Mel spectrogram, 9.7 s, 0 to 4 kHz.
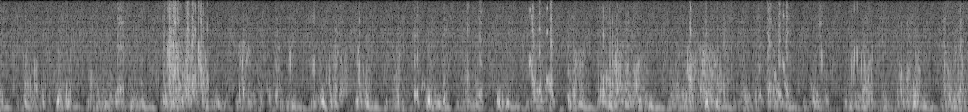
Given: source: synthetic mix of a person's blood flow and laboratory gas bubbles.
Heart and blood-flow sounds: Doppler ultrasound of blood flow; precordium
0.00-0.05 s: bubbles
0.21-0.74 s: bubbles
0.88-0.93 s: bubbles
0.98-1.45 s: bubbles
1.54-2.11 s: bubbles
2.36-2.82 s: bubbles
2.86-2.94 s: bubbles
3.08-3.50 s: bubbles
3.53-3.73 s: bubbles
3.90-4.03 s: bubbles
4.12-4.50 s: bubbles
4.66-4.91 s: bubbles
4.98-5.06 s: bubbles
5.27-5.58 s: bubbles
5.65-5.88 s: bubbles
5.95-6.49 s: bubbles
6.68-7.31 s: bubbles
7.43-7.48 s: bubbles
7.52-7.92 s: bubbles
8.09-8.30 s: bubbles
8.48-8.76 s: bubbles
8.94-9.24 s: bubbles
9.42-9.69 s: bubbles
From the record:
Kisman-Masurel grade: 242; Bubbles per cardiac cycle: several, 3 to 8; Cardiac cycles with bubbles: 100%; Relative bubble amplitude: moderate (0.250 to 0.450); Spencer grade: 3 (all of the cardiac periods contain showers or single bubble signals, but not dominating or overriding the cardiac motion signals); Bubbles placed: anywhere in the cardiac cycle

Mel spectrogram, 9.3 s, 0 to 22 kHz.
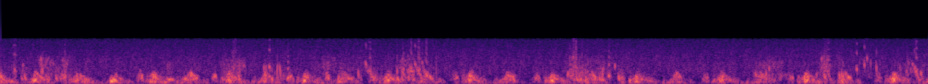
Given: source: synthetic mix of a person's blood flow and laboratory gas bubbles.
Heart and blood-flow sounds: Doppler ultrasound of blood flow; precordium
0.11-0.31 s: bubbles
0.33-0.74 s: bubbles
1.36-1.46 s: bubbles
1.64-1.98 s: bubbles
2.20-2.47 s: bubbles
2.61-2.93 s: bubbles
3.11-3.83 s: bubbles
3.93-4.34 s: bubbles
5.64-6.25 s: bubbles
7.52-7.92 s: bubbles
8.15-8.32 s: bubbles
8.37-8.47 s: bubbles
8.52-8.80 s: bubbles
8.97-9.29 s: bubbles
From the record:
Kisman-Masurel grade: 232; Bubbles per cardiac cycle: several, 3 to 8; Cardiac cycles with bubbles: 50 to 99%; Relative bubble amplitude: moderate (0.250 to 0.450); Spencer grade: 3 (all of the cardiac periods contain showers or single bubble signals, but not dominating or overriding the cardiac motion signals); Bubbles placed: only in the low amplitude regions of the cardiac cycle

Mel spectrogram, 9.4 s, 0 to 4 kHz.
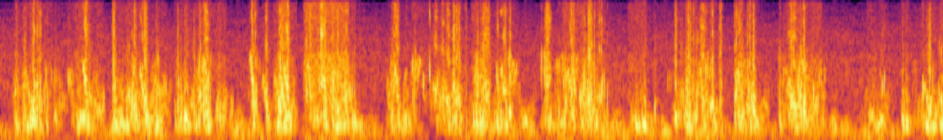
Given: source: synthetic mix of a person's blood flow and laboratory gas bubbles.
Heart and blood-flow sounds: Doppler ultrasound of blood flow; precordium
0.12-1.06 s: bubbles
1.12-1.69 s: bubbles
1.74-2.27 s: bubbles
2.48-2.98 s: bubbles
3.03-3.60 s: bubbles
3.85-4.67 s: bubbles
4.71-5.21 s: bubbles
5.38-6.11 s: bubbles
6.28-7.24 s: bubbles
7.34-7.62 s: bubbles
7.77-8.28 s: bubbles
8.66-8.88 s: bubbles
8.99-9.44 s: bubbles
From the record:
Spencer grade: 4 (maximum detectable bubble signal sounding continuously throughout systole and diastole of every cardiac period, and overriding the amplitude of the normal cardiac signals); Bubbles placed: anywhere in the cardiac cycle

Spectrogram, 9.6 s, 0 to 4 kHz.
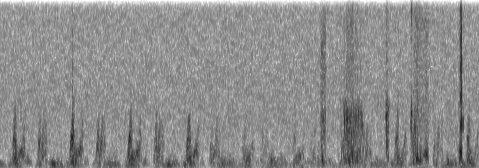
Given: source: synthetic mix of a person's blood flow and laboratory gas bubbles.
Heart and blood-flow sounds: Doppler ultrasound of blood flow; precordium
6.40-6.52 s: bubbles
6.80-7.29 s: bubbles
7.71-7.79 s: bubbles
8.20-8.58 s: bubbles
9.15-9.29 s: bubbles
From the record:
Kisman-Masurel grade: 223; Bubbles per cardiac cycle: several, 3 to 8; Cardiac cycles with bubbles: 10 to 50%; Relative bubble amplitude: loud (0.450 to 0.775); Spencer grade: 2 (many but less than half of the cardiac periods contain bubble signals, singularly or in groups); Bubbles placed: only in the low amplitude regions of the cardiac cycle

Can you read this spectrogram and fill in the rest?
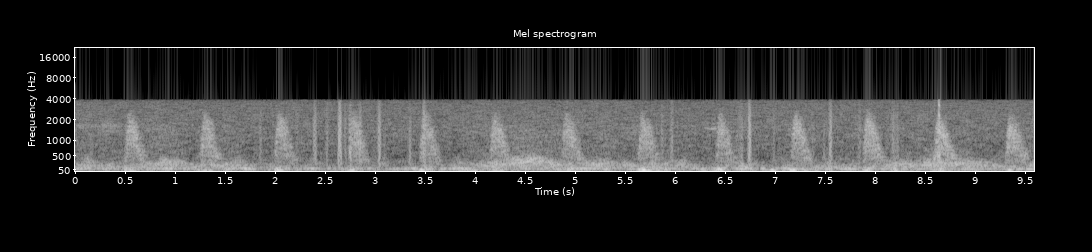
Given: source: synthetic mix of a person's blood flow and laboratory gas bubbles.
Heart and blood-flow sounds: Doppler ultrasound of blood flow; subclavian vein
8.56-8.71 s: bubbles
From the record:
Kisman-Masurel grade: 111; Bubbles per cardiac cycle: 1 to 2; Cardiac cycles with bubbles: 1 to 10%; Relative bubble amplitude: barely perceptible (0.100 to 0.250); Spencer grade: 1 (occasional bubble signal discernible with the cardiac motion signal, with majority of cardiac periods free of bubbles); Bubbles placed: anywhere in the cardiac cycle

